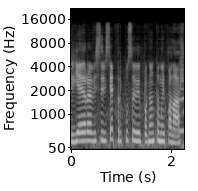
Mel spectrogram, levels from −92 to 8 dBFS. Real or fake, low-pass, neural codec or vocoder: fake; 14.4 kHz; autoencoder, 48 kHz, 128 numbers a frame, DAC-VAE, trained on Japanese speech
